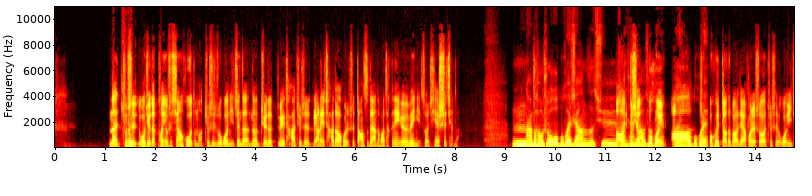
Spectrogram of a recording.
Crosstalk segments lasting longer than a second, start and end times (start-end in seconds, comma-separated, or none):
11.2-13.1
